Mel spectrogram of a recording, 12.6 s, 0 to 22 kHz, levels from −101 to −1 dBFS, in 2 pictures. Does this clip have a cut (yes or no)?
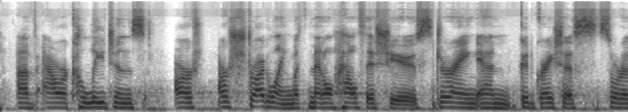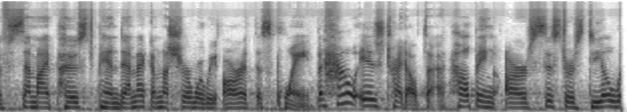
yes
